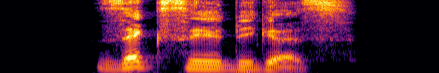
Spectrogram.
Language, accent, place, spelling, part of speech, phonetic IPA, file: German, Germany, Berlin, sechssilbiges, adjective, [ˈzɛksˌzɪlbɪɡəs], De-sechssilbiges.ogg
- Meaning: strong/mixed nominative/accusative neuter singular of sechssilbig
